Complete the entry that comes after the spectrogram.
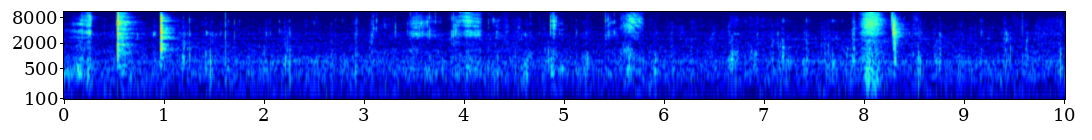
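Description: A person chewing a mouthful of food close to a clip-on lapel microphone. There are two sharp clicks about half a second and a second in, with smaller ticks scattered through.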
